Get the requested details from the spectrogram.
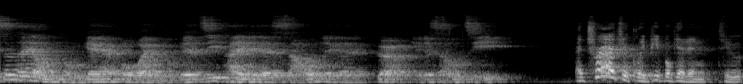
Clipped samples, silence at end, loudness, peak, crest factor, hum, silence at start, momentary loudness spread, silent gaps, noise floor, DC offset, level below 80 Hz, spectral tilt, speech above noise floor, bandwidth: under 0.1%; 0 s; -23 LUFS; -2 dBFS; 22 dB; none; 0 s; 12 LU; none; -60 dBFS; under 0.1%; -64 dBFS; -6.5 dB/octave; 37 dB; 10.5 kHz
